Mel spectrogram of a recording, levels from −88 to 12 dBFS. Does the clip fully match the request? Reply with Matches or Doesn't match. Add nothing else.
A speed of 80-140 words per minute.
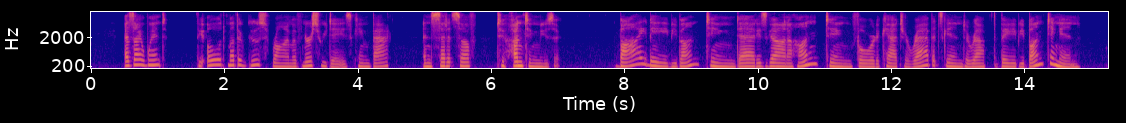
Doesn't match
